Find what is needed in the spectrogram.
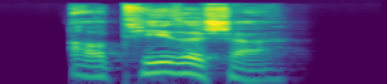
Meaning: inflection of artesisch: 1. strong/mixed nominative masculine singular 2. strong genitive/dative feminine singular 3. strong genitive plural
- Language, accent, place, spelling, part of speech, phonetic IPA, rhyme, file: German, Germany, Berlin, artesischer, adjective, [aʁˈteːzɪʃɐ], -eːzɪʃɐ, De-artesischer.ogg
